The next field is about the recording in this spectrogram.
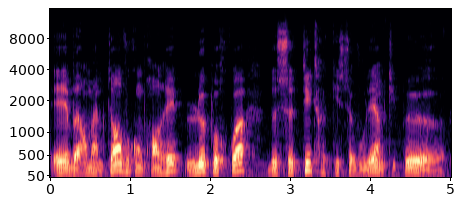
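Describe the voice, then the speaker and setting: Vlogger in his fifties, chatty and halting, mid-pitched voice. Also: expressive, a little mellow, husky. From Belgium. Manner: chatty, hesitant with frequent fillers and restarts. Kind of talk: casual vlog monologue.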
